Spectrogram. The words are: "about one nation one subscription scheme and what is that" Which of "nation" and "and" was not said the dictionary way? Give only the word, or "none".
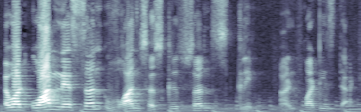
nation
